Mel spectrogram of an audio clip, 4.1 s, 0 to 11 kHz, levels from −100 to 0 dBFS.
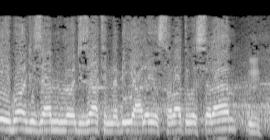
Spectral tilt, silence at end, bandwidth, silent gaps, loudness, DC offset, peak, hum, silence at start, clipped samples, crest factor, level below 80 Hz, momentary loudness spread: -4 dB/octave; 0 s; 8 kHz; none; -14 LUFS; under 0.1%; -4 dBFS; none; 0 s; under 0.1%; 8 dB; -58 dBFS; 3 LU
